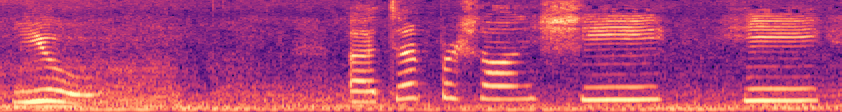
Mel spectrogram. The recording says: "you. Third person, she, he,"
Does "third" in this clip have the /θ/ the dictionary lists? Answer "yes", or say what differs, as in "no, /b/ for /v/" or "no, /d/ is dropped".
no, /s/ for /θ/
